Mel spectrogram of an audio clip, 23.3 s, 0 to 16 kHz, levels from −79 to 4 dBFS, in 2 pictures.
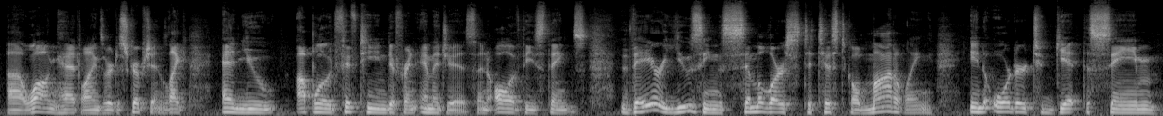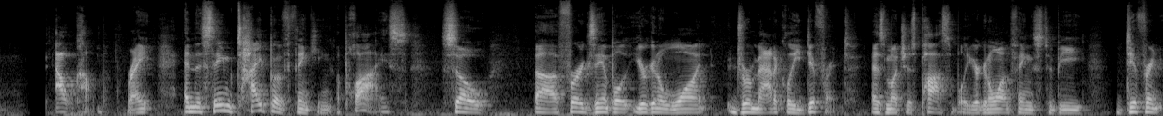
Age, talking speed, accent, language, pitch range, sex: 30-49, 155 wpm, American, English, 110-145 Hz, male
